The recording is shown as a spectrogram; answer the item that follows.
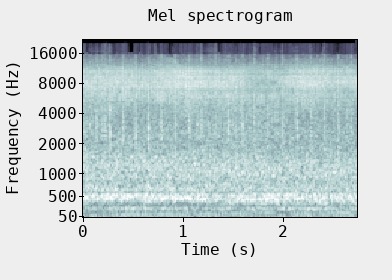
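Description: Bees from a Fade-touched honeycomb drone in Dragon Age: Inquisition, a steady dense buzzing hum that stays level throughout without pause.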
